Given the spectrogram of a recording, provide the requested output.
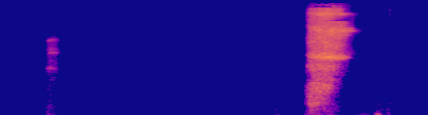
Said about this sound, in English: Inhaling through the nose, exhaling forcefully through the mouth, and just really focus on releasing, releasing, releasing, releasing, letting go.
